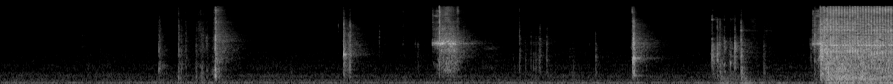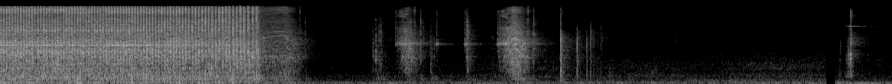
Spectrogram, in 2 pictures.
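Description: Hercules Ultra Torque 1/2-inch cordless impact wrench hammering on the wheel hub for about three and a half seconds, starting about eight seconds in and cutting off sharply. A few short knocks and clicks come before and after it.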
